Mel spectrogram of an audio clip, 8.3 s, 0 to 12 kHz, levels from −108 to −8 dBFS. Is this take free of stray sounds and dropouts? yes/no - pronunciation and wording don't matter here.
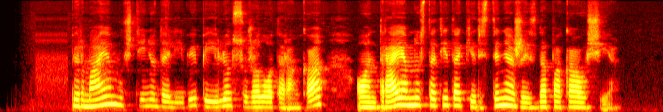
yes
